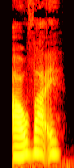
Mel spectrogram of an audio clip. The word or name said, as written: afvej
